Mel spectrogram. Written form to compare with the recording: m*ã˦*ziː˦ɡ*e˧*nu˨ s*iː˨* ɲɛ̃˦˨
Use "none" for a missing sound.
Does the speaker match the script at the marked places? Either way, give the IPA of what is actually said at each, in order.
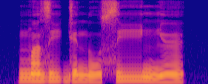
ã˦, e˧, iː˧

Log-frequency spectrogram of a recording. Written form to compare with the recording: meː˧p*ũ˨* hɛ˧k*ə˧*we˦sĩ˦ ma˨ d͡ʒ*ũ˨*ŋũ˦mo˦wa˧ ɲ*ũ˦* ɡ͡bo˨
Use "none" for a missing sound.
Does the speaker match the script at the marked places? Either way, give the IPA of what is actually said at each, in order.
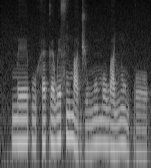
u˨, ɛ˧, u˨, ũ˦˨

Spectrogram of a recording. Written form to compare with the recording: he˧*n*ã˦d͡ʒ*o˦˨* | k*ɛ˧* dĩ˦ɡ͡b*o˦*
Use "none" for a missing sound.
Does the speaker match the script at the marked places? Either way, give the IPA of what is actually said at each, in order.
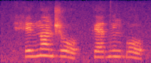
n, o˦˨, ɛ˧, o˦˨

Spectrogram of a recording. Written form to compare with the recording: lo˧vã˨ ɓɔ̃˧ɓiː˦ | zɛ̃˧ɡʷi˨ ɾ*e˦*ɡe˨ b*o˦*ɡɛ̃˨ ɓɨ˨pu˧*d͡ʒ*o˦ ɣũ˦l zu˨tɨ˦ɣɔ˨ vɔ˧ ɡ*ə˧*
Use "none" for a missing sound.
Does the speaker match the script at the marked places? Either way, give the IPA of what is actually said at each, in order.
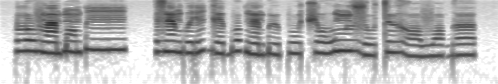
i˦, o˦, t͡ʃ, ə˦

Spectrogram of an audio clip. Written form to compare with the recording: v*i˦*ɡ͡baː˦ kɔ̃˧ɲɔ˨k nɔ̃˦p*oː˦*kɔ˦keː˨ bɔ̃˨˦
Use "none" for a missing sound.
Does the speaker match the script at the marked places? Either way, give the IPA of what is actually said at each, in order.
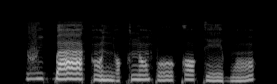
i˦, oː˧

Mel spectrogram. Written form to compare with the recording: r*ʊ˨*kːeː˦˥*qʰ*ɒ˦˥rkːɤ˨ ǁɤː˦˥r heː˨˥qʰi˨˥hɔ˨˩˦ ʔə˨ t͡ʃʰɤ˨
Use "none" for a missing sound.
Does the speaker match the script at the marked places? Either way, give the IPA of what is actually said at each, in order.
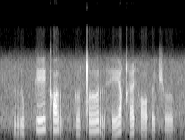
u˨, kʰ

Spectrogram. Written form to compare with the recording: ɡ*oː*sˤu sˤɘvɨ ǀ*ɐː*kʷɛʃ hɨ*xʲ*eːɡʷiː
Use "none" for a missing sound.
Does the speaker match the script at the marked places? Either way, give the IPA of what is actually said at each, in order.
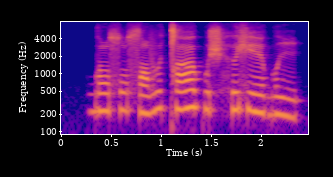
o, ɐː, xʲ

